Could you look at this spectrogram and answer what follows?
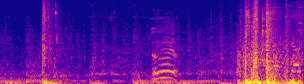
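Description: A sniper rifle shot in a Search and Destroy video game match, one sharp report standing out over busy game noise, with a burst of further gunfire near the end and a voice talking over it.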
